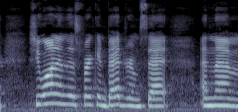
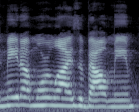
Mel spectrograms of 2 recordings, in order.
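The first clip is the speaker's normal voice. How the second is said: usual speaking voice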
